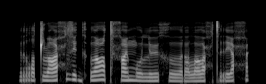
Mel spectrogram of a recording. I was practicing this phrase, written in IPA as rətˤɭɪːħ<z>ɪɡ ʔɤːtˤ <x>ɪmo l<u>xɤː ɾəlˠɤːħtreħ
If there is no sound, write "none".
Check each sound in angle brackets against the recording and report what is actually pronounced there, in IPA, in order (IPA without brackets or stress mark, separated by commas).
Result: z, x, ʏ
